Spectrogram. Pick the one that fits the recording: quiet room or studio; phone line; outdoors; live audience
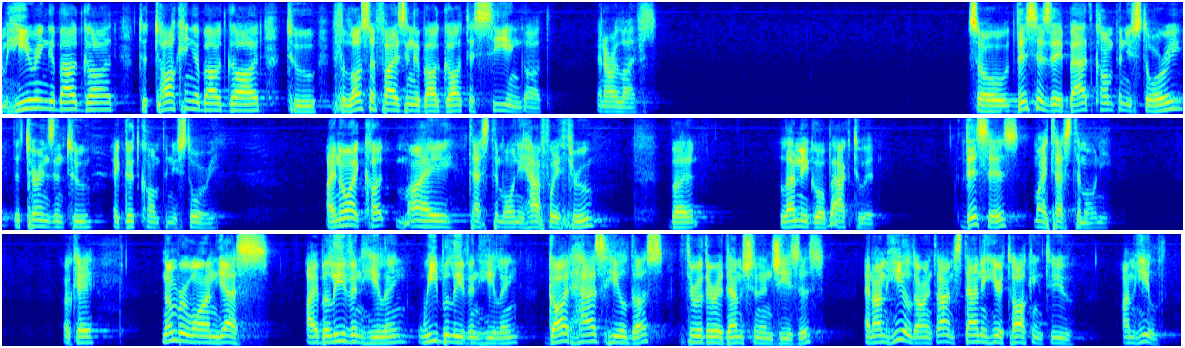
live audience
